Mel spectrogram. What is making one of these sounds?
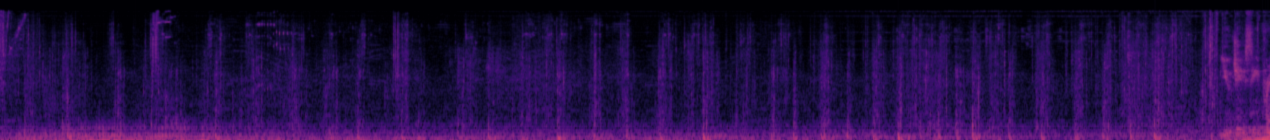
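Heavy boots clank in quick footsteps on a metal floor.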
